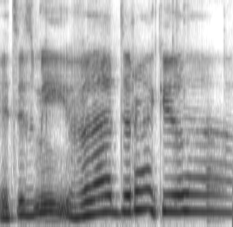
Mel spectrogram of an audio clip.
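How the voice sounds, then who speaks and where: A put-on character voice at a fairly high pitch. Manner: menacing, theatrical.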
